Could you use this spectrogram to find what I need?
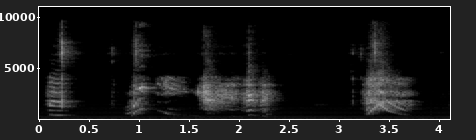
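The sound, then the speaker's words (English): A talking doll, set off by pushing a button on its lower body, lets out a series of high-pitched, breathy gasping sounds: four short electronic vocal bursts with brief pauses between them, fairly faint and with no other voices. “And if you push those, she makes these sounds.”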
